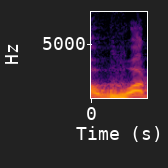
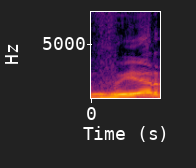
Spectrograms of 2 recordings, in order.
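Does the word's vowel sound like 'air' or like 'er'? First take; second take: er; air. First: The vowel sounds like 'er'. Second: The vowel sounds like 'air'. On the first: The speaker calls it right. "वर होता है" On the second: The speaker calls it wrong. "ये वेयर नहीं होता"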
